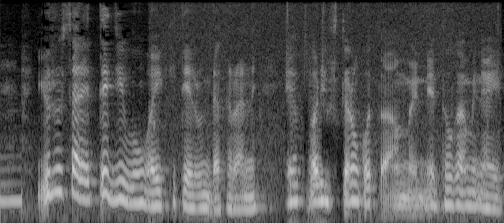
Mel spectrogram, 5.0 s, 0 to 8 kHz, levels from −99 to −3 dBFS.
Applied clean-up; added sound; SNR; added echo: neural mask model Resemble Enhance denoiser.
